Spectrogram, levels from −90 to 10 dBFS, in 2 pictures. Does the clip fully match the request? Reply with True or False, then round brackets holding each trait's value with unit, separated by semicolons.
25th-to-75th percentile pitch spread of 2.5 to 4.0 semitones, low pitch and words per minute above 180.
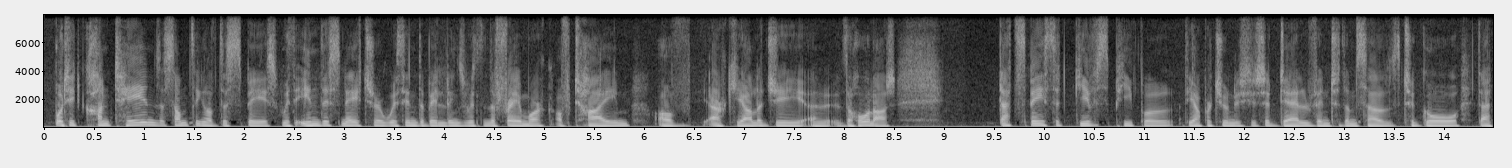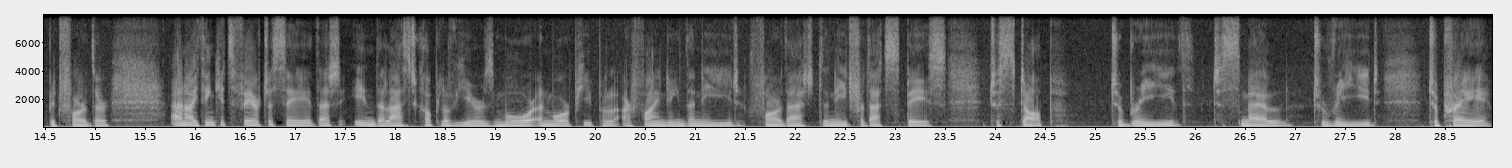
False (2.8 semitones; 115 Hz; 165 wpm)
